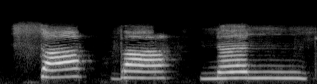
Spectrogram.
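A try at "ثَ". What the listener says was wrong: This is not sa like hissing sound or like sword sound. It's tha. Thin. The tip of your tongue touch the end of your upper teeth. So it's tha. Tha.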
